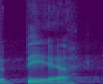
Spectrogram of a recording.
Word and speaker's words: bier: And they would be carried on this type of coffin called a bier, pronounced like the thing that some of us like to drink, but spelt B-I-E-R.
